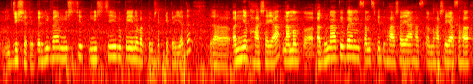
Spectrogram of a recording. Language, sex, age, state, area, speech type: Sanskrit, male, 18-30, Tripura, rural, spontaneous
